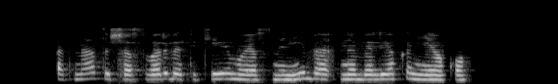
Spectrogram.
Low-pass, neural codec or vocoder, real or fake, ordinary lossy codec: 5.4 kHz; vocoder, 44.1 kHz, 128 mel bands every 512 samples, BigVGAN v2; fake; AAC, 24 kbps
